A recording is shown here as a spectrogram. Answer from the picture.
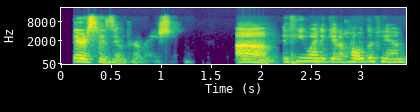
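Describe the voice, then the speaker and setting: Somewhat breathy and at medium pitch, a woman talks at a fairly quick pace. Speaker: extension educator and dietitian. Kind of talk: training presentation.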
